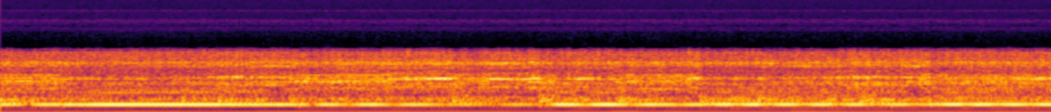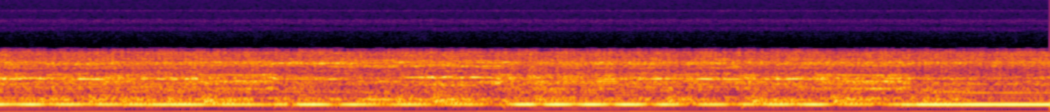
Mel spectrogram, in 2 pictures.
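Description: A loud, steady low hum held on one pitch without a break, over a busy, muffled background noise.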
